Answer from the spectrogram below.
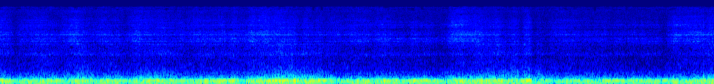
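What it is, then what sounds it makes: Metal microphone grille. Fingertips of both hands scratch the hollow metal mesh grille of a Blue Yeti microphone. A continuous, dense, low rumbling scratch is heard, centered in the low-mid range with almost no bright content. The level stays fairly steady throughout, with small swells.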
